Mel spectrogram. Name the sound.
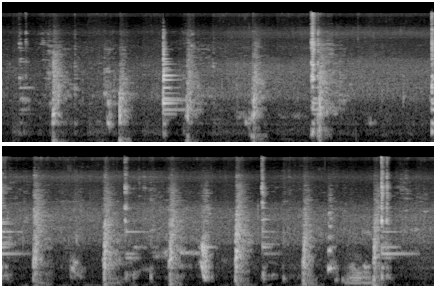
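stirring fish curry in a wok (kadai)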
